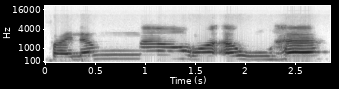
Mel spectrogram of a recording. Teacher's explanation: ha yang berada di pangkal kerongkong. Okey, yang ni jangan ditekan, jangan bunyi ra'auha.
